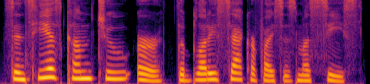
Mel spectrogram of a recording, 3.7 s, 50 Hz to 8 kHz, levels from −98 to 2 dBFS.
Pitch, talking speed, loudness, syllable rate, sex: 220 Hz, 180 wpm, -19 LUFS, 5.1 syllables/s, female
